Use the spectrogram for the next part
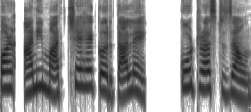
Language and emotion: Goan Konkani, neutral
